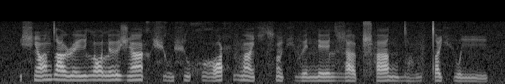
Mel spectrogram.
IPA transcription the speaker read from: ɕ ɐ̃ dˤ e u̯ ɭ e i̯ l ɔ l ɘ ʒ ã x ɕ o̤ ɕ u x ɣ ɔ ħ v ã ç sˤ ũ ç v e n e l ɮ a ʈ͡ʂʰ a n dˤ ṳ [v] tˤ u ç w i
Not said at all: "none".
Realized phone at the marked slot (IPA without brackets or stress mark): v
